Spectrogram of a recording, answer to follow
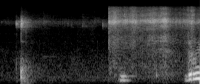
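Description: Hands kneading a stiff dough in a stainless steel bowl, faint, with one short soft sound early on. About a second in a steady hiss sets in, and a woman's voice starts near the end.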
